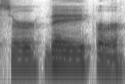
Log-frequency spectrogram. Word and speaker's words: surveyor: For surveyor, you might want to try practicing with starting on the stress syllable ve, veyor, surveyor. That can help you get the rhythm correct.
